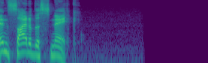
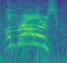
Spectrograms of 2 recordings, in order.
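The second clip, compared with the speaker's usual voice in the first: alarmed cry; 13 semitones higher, 6 dB louder than usual. Acted. Umbrellas attack again.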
